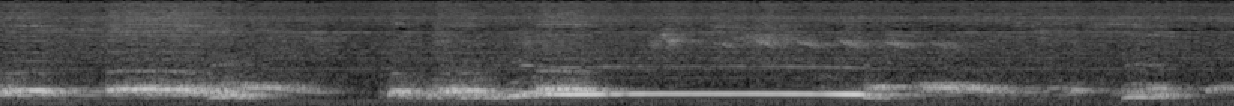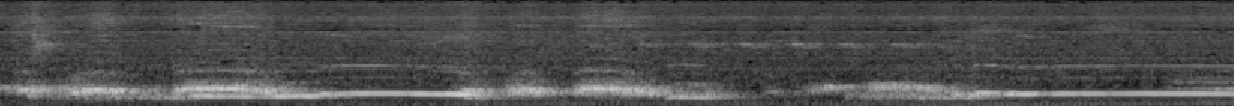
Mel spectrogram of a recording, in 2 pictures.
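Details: A series of puter pelung dove coos, from a bird of Java once prized by kings. Each bout has rolling, bubbly notes that finish in a long, level drawn coo, repeated about four times.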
